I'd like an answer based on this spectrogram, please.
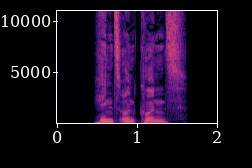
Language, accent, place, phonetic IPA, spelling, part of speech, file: German, Germany, Berlin, [ˈhɪnt͡s ʊnt ˈkʊnt͡s], Hinz und Kunz, noun, De-Hinz und Kunz.ogg
- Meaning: Tom, Dick and Harry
